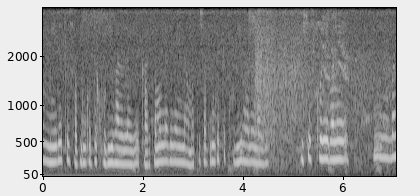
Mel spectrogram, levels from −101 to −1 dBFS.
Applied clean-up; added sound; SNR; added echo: none; Thunder / Rain; 13 dB; none.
